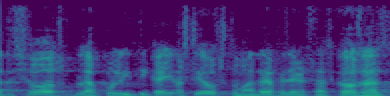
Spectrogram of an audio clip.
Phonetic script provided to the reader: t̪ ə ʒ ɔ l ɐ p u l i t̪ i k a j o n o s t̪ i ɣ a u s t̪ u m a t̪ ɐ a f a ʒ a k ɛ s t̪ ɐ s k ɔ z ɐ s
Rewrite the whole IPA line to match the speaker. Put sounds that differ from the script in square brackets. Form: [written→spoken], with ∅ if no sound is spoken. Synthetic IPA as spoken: t̪ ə [ʒ→ʃ] ɔ l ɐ p u l i t̪ i k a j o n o s t̪ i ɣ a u s t̪ u m a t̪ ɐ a f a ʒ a k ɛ s t̪ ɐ s k ɔ z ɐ s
